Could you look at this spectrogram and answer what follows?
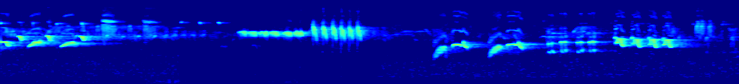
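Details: Japanese thrush singing in an early-summer forest in Hokkaido: varied phrases of clear, slurred whistles mixed with high trills and a buzzy rattling section, in quick bursts with short pauses.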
